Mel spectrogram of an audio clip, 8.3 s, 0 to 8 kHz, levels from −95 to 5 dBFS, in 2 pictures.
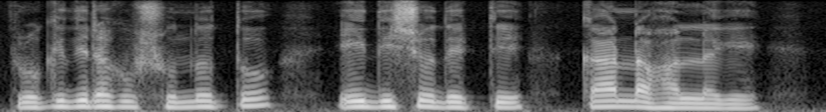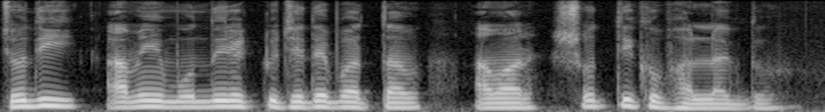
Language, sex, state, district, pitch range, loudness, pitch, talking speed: Bengali, male, West Bengal, Jalpaiguri, 130-155 Hz, -16 LUFS, 145 Hz, 150 wpm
